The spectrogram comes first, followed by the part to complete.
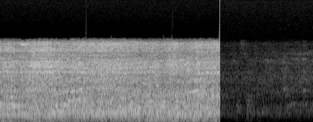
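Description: Loud, steady rumbling room noise with people's voices mixed in, cutting off abruptly about four and a half seconds in. It is followed by faint background murmur.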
